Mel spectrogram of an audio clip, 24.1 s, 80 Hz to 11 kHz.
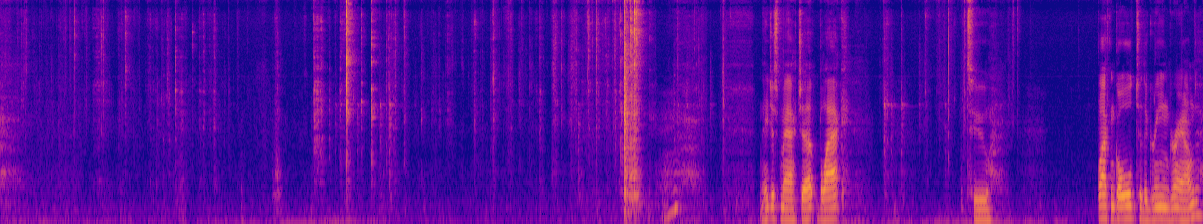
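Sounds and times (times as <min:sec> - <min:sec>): wiring harness clicks and rustles: 0:00.3 - 0:14.7, 0:17.6 - 0:19.5.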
